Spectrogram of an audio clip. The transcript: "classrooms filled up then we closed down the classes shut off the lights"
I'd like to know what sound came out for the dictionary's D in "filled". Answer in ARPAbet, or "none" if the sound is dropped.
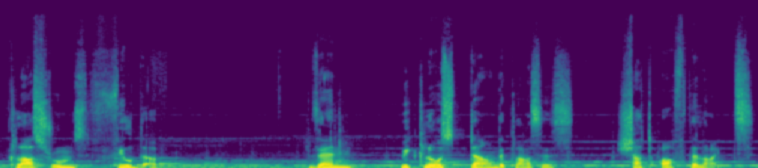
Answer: D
